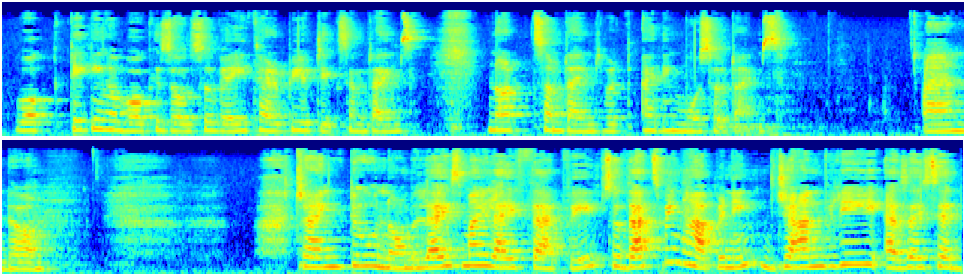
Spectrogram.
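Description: Sitting in her small home living room, a thirtysomething vlogger with an Indian accent makes loose, meandering small talk to the camera. Her voice is on the high side with a fairly bright tone, and the room gives the audio a spacious echo.

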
